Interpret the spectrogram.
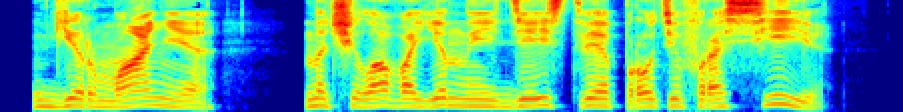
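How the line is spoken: Plain. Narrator (Russian): сказал он

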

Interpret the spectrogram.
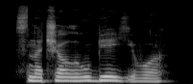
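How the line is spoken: Grumbling. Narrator (Russian): пробурчал Хант

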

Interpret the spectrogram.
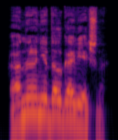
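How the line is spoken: Mocking, suppressing laughter. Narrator (Russian): насмешливо ответил Джо, и Гранту опять показалось, что он с трудом сдерживает хохот

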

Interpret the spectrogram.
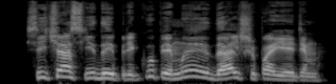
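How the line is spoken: Joyful coachman announcing. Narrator (Russian): радостно возвестил кучер

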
